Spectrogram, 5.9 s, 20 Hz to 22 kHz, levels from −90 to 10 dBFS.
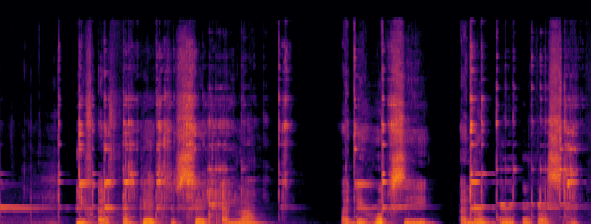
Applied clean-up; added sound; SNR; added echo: neural mask model RNNoise.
